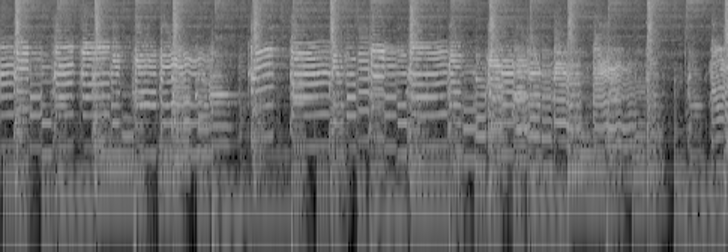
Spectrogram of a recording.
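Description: Background rock music: a guitar playing bending, wavering notes over a bass line and a steady beat.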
